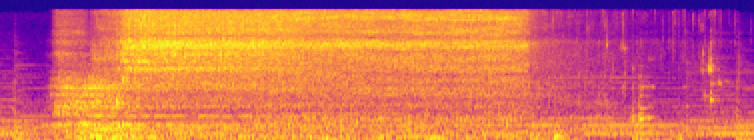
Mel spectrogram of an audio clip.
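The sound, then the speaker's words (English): Water gushes steadily from a tap into a pot for about three seconds, a bright rushing hiss, as the pot is filled to cook pasta, then cuts off, leaving faint drips and small clinks. “First, we're gonna fill up the pot with water.”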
